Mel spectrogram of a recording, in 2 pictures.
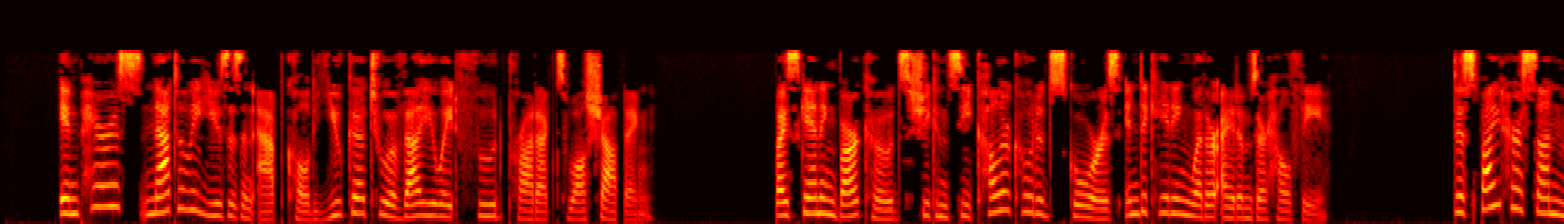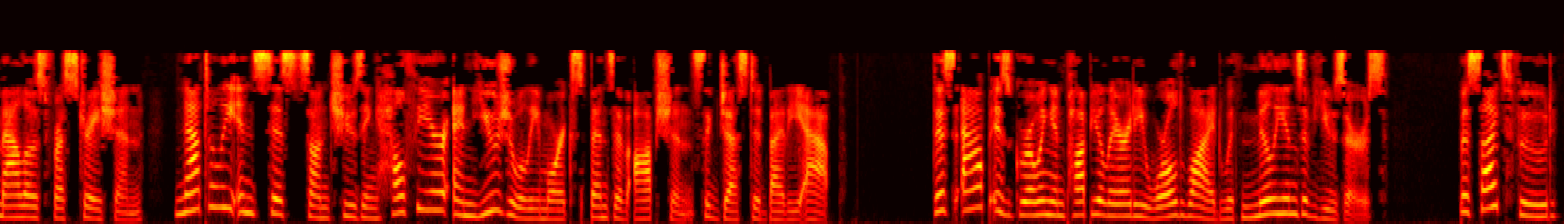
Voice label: english through news upper intermediate; digital applications encourage healthier eating habits

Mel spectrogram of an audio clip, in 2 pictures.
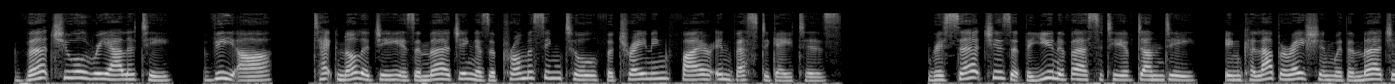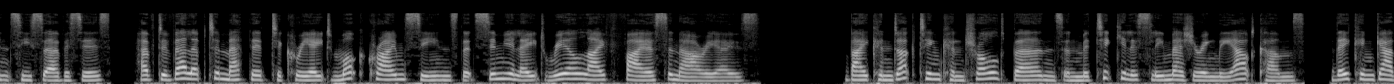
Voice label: English SLOW Reading

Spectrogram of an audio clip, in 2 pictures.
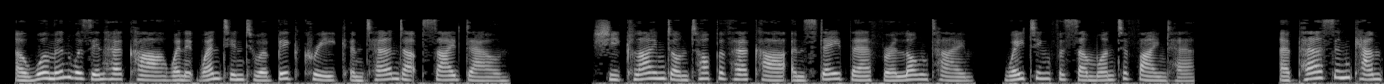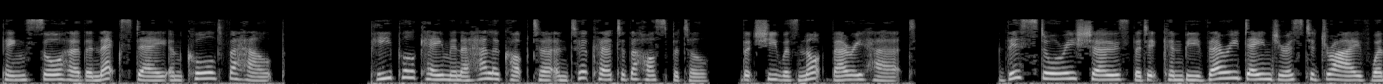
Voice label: English Lower Intermediate SLOW Reading; Ladys Car in Water Stay Safe and Call for Help; English Newsroom

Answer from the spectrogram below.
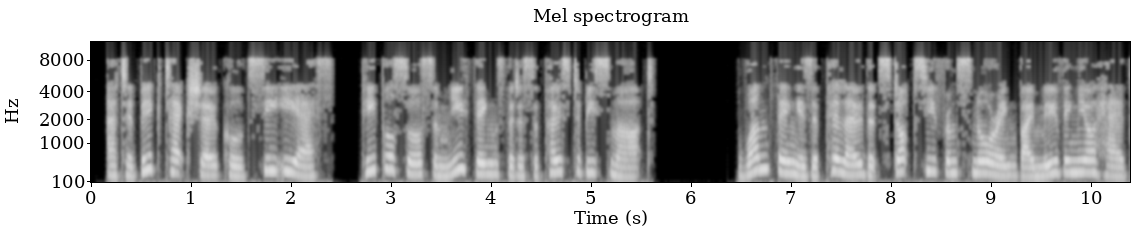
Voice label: English Lower Intermediate NORMAL Reading; New Inventions at Big Show Are They Really Smart; English Newsroom

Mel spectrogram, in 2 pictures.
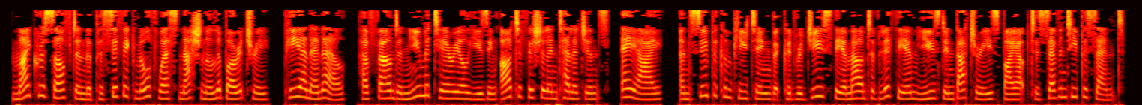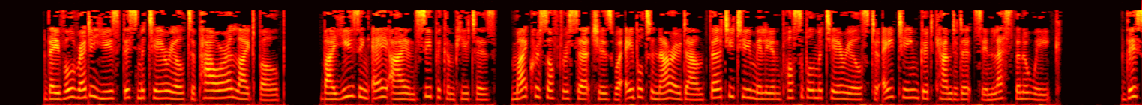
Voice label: English NORMAL Reading; English Newsroom; Microsoft and PNNL Discover Material to Reduce Li

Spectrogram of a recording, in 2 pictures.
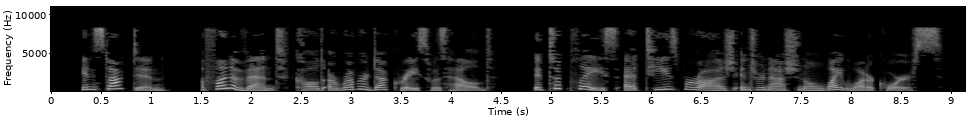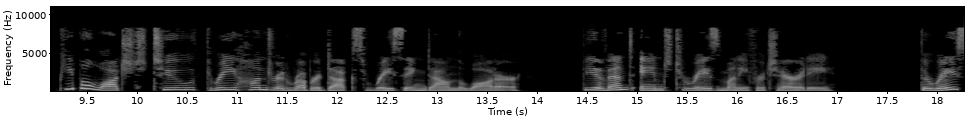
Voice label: learn english through news lower intermediate; stockton duck race helps raise charity funds

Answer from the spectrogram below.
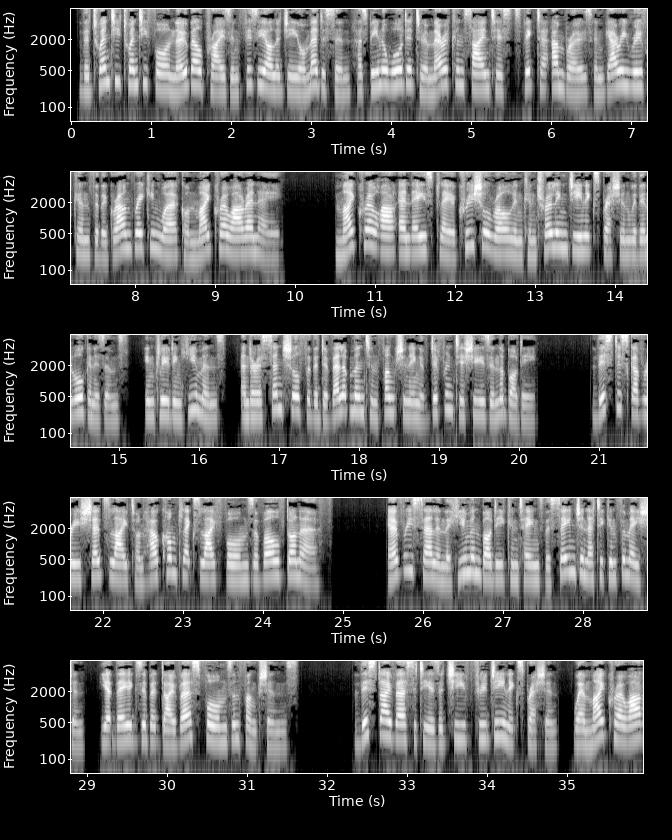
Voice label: English Newsroom Advanced FAST Reading; 2024 Nobel Prize MicroRNAs Role in Gene Regulation

